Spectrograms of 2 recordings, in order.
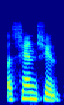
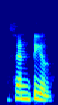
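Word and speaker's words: essential: कुछ वर्ड की प्रोनाउंसिएशन नहीं आती उनको राइट करना है, जैसे स्लीप इज एसेंशियल। अब इसको हम बोल देते हैं TIL को टियल, सेंटियल। बहुत सारे स्टूडेंट मिस्टेक करते हैं, शियल बोलना है इसको, एसेंशियल।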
